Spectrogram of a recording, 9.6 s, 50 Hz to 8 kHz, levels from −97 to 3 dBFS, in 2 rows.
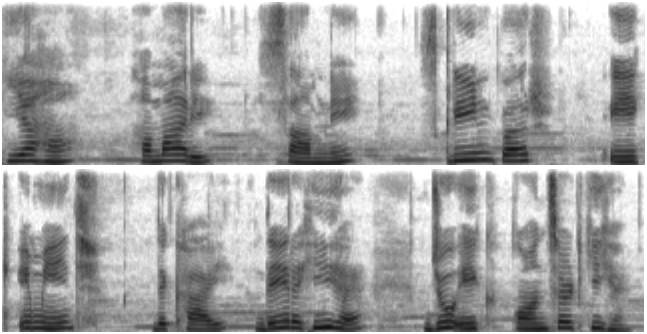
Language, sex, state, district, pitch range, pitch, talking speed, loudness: Hindi, female, Bihar, Madhepura, 250-310 Hz, 285 Hz, 100 wpm, -14 LUFS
